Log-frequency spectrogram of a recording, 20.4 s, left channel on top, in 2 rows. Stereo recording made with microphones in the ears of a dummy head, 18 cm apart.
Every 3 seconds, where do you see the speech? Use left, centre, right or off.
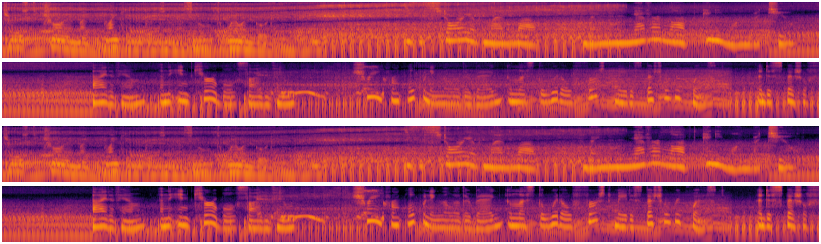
left, left, centre, right, right, right, right.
